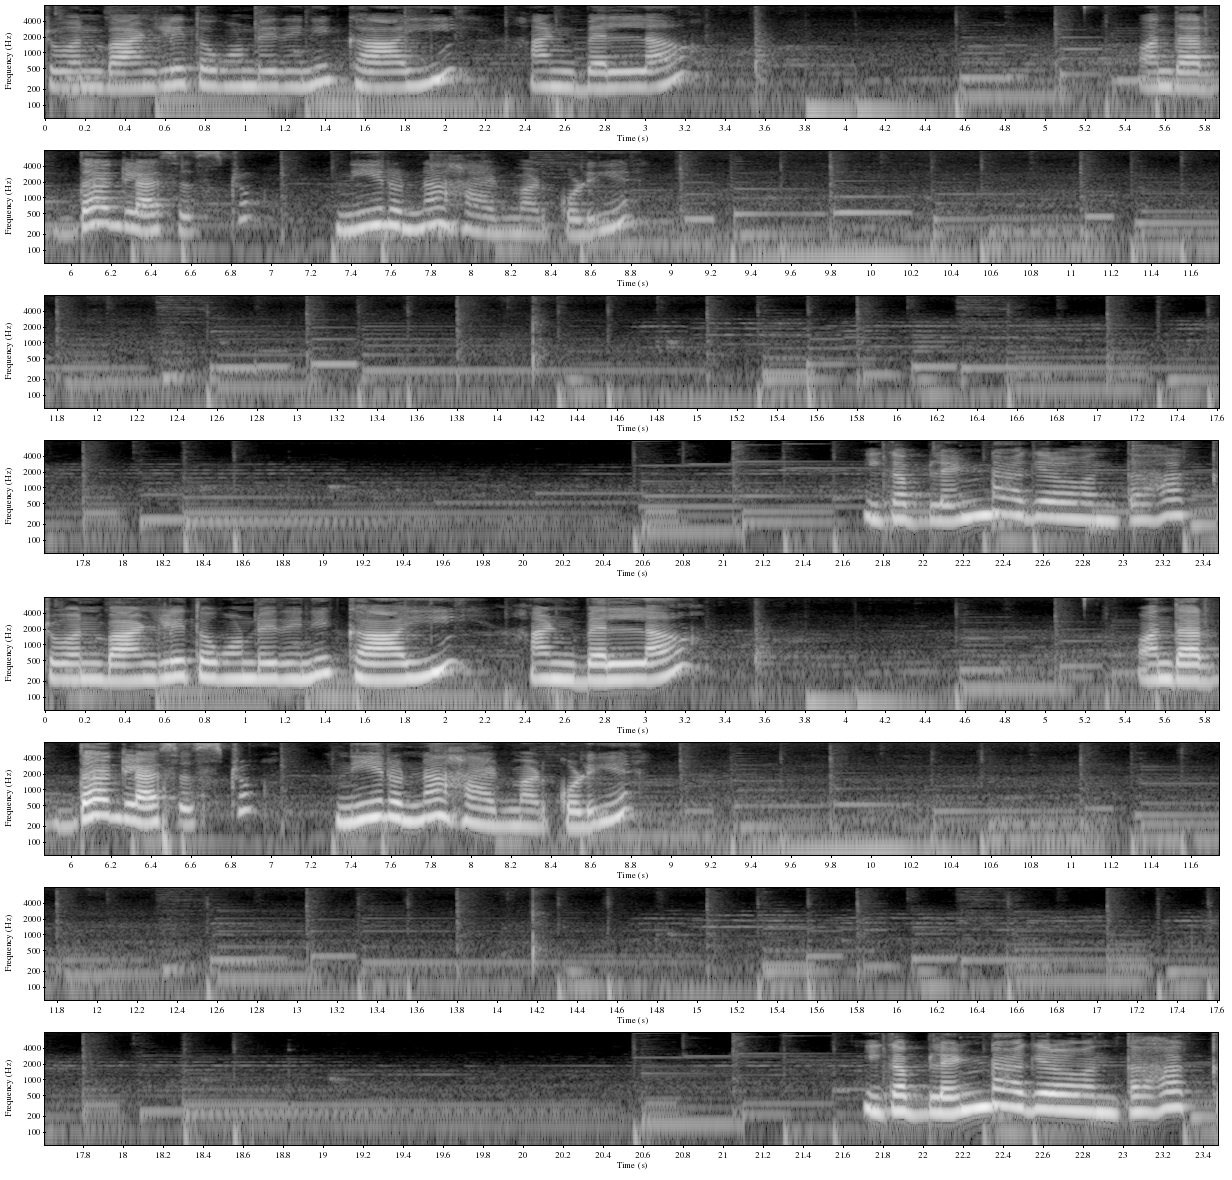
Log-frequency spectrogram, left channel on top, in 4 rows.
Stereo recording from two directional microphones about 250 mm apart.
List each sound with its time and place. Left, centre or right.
0.0 s a woman's voice: right
5.5 s a woman's voice: right
9.0 s music: centre
13.1 s music: centre
15.3 s music: centre
21.7 s a woman's voice: right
